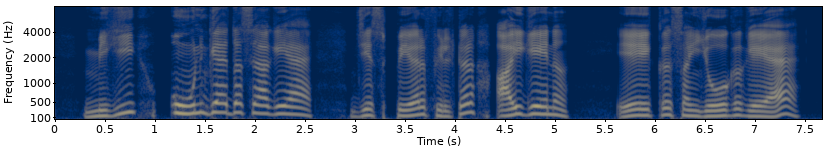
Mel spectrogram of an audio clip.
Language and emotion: Dogri, surprised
